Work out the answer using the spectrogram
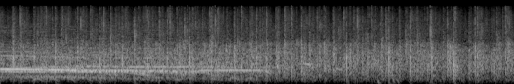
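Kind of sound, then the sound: crowd, audience applauding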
